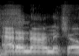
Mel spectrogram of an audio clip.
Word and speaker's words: Adonai Mitchell: Mitchell ad I um Adonai Mitchell is Adan Mitchell okay ad Mitchell that's how people pronounce it ad um with Adan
